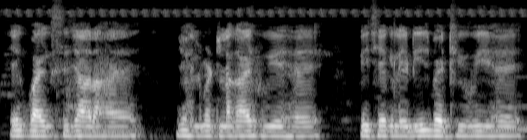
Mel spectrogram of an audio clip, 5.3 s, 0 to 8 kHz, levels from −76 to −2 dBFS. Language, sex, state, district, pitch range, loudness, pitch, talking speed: Hindi, male, Uttar Pradesh, Lalitpur, 105-110 Hz, -19 LUFS, 105 Hz, 195 wpm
